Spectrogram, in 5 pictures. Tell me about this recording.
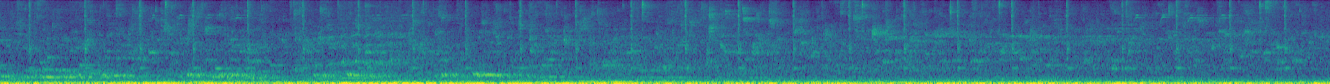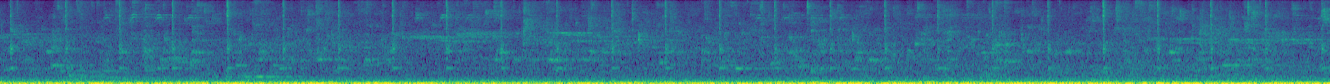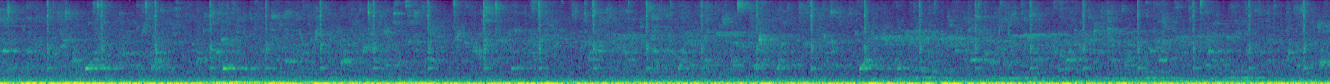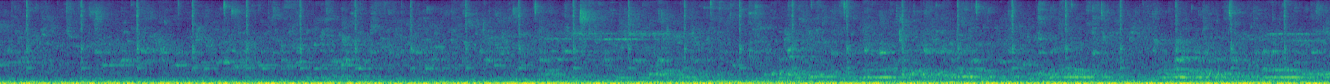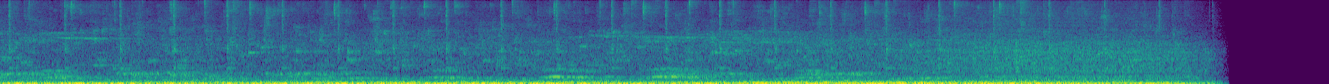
Trekvlietplein railway bridge after the rain, Den Haag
